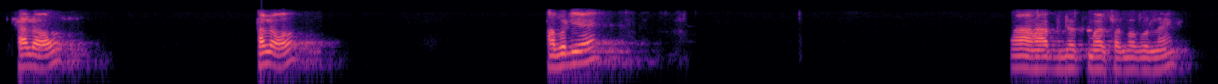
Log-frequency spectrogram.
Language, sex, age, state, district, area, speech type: Hindi, male, 45-60, Bihar, Samastipur, rural, conversation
